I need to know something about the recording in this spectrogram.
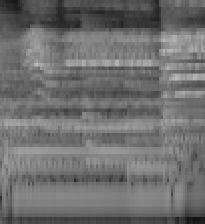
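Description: A young woman singing solo, accompanying herself on a Yamaha digital keyboard playing sustained piano chords. Her voice bends in pitch on a note just after the start, then moves to a new held note near the end.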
